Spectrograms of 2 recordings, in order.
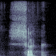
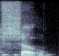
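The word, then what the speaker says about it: Shough: Shuck. His name's Shuck. That's how you pronounce it? I thought it was Yeah, it's like sh. It's weird. I thought it was like show. No, it's Shuck.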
